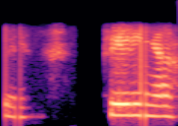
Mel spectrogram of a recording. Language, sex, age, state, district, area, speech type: Tamil, female, 18-30, Tamil Nadu, Tiruchirappalli, rural, conversation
